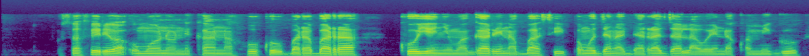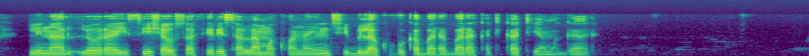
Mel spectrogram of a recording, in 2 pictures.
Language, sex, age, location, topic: Swahili, male, 18-24, Nairobi, government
